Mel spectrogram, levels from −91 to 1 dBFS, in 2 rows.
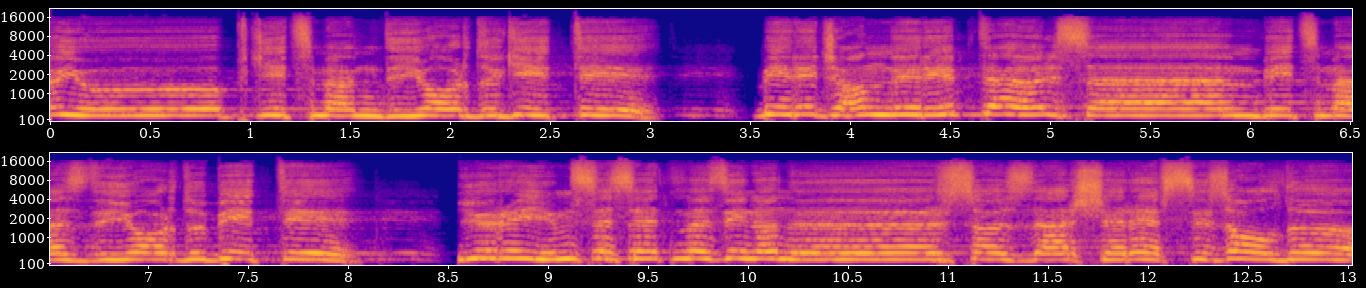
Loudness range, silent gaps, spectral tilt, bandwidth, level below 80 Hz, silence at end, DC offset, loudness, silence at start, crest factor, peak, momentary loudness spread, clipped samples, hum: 2 LU; none; -3.5 dB/octave; 17.5 kHz; -56 dBFS; 0 s; under 0.1%; -16 LUFS; 0 s; 14 dB; -4 dBFS; 4 LU; under 0.1%; none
